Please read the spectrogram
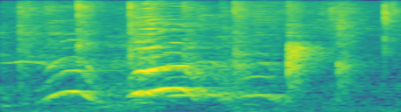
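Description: A few scattered handclaps, sharp and separate, over a person's voice in the first second.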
